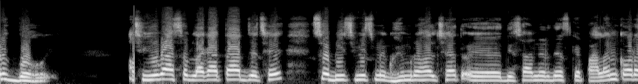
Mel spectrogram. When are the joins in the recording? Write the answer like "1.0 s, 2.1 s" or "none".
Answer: 1.3 s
